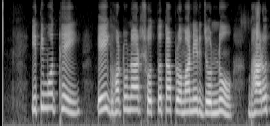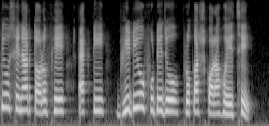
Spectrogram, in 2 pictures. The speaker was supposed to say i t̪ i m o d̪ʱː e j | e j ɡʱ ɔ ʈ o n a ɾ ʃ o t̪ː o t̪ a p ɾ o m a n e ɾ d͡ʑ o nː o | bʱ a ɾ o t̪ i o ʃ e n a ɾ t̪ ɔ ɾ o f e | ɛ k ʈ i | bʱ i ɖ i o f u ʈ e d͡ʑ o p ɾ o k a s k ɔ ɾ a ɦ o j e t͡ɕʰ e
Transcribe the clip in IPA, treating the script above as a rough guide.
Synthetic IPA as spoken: i t̪ i m o d̪ʱː e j | e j ɡʱ ɔ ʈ o n a ɾ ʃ o t̪ː o t̪ a p ɾ o m a n e ɾ d͡ʑ o nː o | bʱ a ɾ o t̪ i o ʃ e n a ɾ t̪ ɔ ɾ o f e | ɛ k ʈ i | bʱ i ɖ i o f u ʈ e d͡ʑ o p ɾ o k a ʃ k ɔ ɾ a ɦ o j e t͡ɕʰ e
